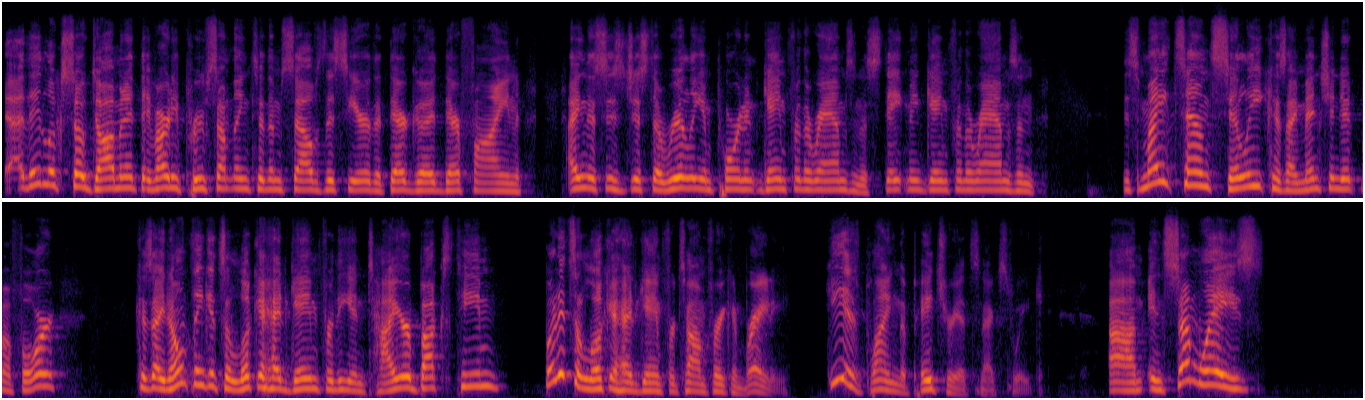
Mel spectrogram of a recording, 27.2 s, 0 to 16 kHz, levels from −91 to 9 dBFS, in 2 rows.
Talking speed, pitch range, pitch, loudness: 180 wpm, 160-200 Hz, 175 Hz, -27 LUFS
